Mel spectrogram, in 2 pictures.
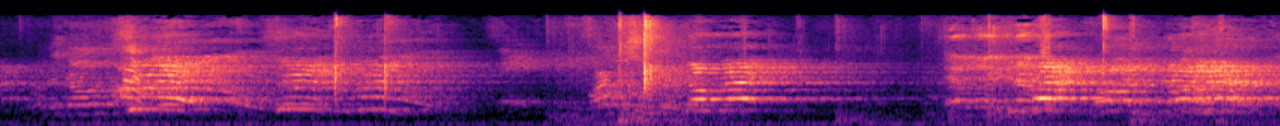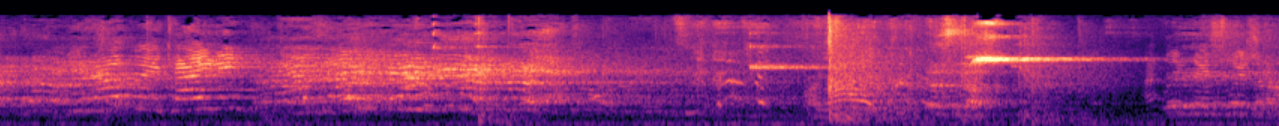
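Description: Basketball bouncing and thudding on a gym floor in a large, echoing hall during a youth game, under near-constant shouting voices. Near the end there are a couple of sharp knocks and a brief high steady tone.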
